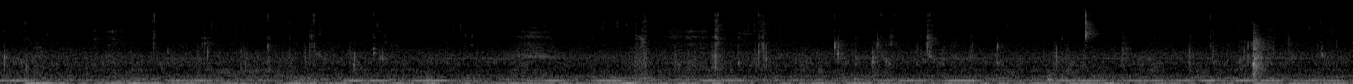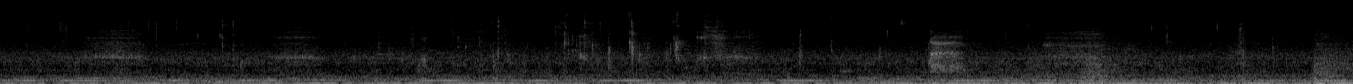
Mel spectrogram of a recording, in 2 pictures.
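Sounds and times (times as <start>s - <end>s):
wet chewing and lip smacks: 5.9s - 14.4s, 15.0s - 16.2s, 16.9s - 22.7s, 25.0s - 26.4s.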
